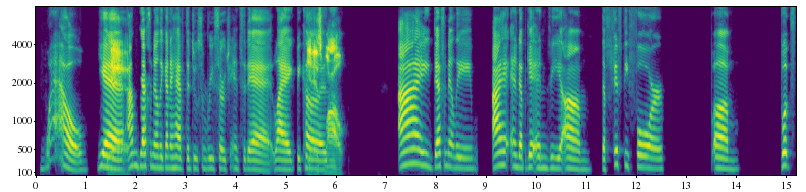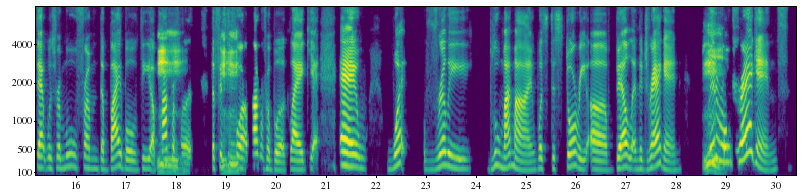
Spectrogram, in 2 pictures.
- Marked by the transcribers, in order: "Apocrypha" said as "Apocrypher"; other background noise
- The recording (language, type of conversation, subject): English, unstructured, How do discoveries change the way we see the world?
- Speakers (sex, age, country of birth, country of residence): female, 40-44, United States, United States; male, 30-34, United States, United States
